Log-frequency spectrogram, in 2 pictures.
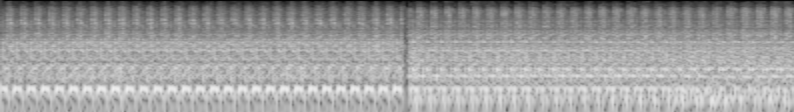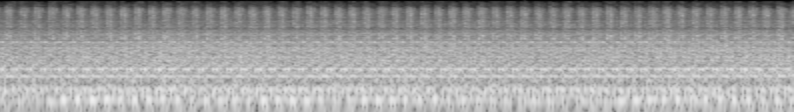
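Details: Westwood lawn tractor's Ruggerini twin-cylinder air-cooled vertical-shaft diesel, previously hydrolocked, after repair; even, strong firing pulses, steady and regular with no knocks or misses, hopefully now a perfectly working engine.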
